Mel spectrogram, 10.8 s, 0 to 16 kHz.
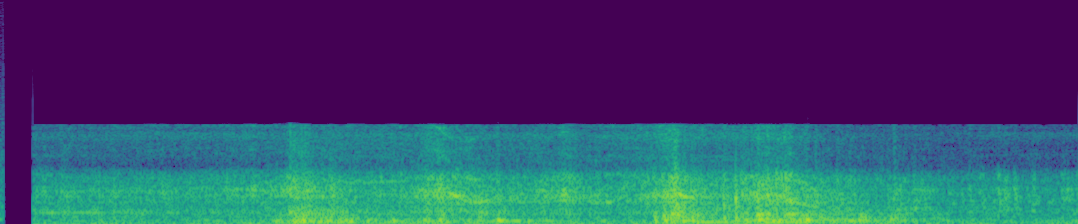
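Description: Tamiya CR-01 RC rock crawler's electric motor and gears whining, the pitch rising and falling with the throttle, muffled. Two heavy thumps about three and seven seconds in, the later one as the truck drops off a concrete curb and lands on the pavement.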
